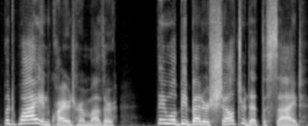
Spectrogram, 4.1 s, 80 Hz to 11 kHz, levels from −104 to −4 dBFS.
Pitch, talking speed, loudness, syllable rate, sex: 235 Hz, 190 wpm, -18 LUFS, 5.4 syllables/s, female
